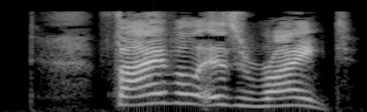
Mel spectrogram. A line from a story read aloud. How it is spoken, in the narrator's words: the people of Helm exclaimed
